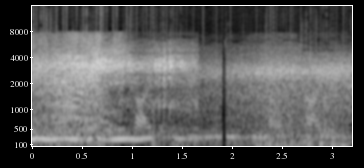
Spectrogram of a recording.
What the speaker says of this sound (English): Now a bit of tail wagging from the Eric Maury driven Hillman Imp on the way out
